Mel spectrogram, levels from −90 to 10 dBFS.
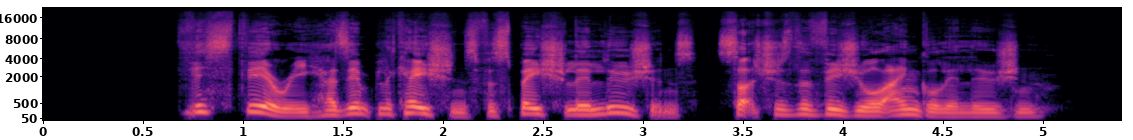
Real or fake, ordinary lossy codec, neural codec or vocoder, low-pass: real; none; none; 19.8 kHz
